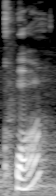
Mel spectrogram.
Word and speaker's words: Qua: Oh, it's pronounced quack, but remove the CK at the end. Oh, qua?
